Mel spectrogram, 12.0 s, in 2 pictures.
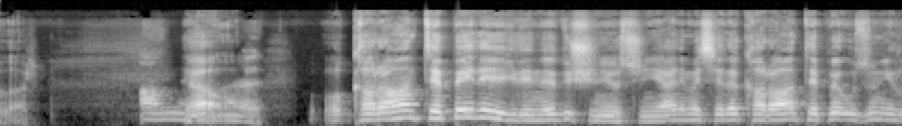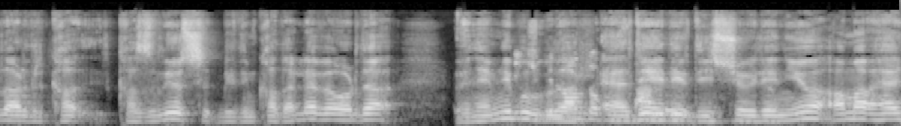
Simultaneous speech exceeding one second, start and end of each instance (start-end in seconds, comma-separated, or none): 9.4-11.3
